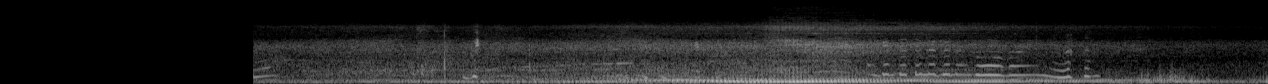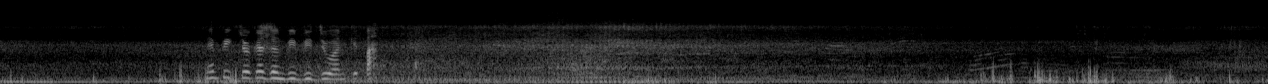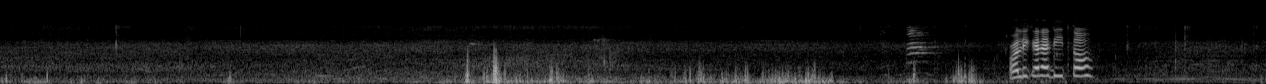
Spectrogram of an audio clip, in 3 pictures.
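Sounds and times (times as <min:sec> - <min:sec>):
vehicle engine rumbling: 0:02.6 - 0:38.0.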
